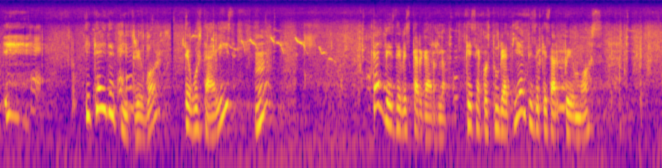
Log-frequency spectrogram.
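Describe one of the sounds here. A second woman answers softly.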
